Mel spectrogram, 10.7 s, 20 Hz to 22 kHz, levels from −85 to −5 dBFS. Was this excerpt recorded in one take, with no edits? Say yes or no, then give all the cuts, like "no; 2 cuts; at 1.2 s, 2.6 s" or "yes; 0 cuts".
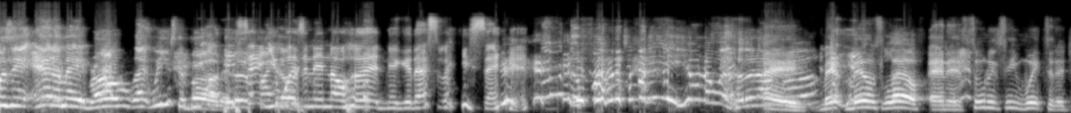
yes; 0 cuts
